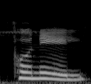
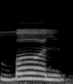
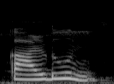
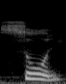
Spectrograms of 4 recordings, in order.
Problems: background sounds at intervals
